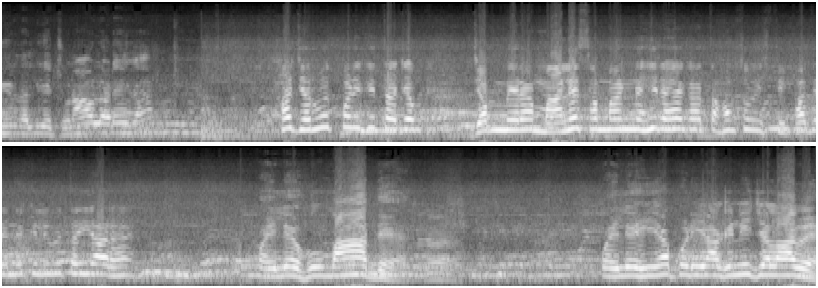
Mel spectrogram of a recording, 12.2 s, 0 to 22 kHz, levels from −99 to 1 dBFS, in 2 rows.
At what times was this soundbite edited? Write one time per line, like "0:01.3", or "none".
0:01.6
0:07.8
